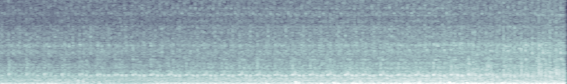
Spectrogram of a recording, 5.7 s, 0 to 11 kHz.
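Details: Ford 6.0 PowerStroke diesel the day after a rebuild: deep, steady diesel rumble that grows slightly louder while holding an even rhythm, no knock or miss; clean normal idle.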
